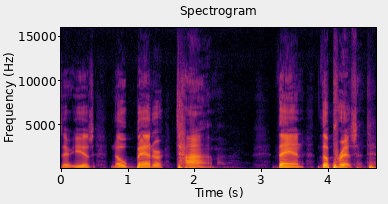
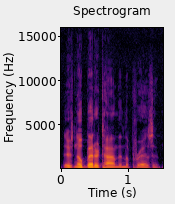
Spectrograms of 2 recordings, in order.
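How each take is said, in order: First: It is said with strong, deliberate emphasis. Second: It is said plainly, without extra emphasis.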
